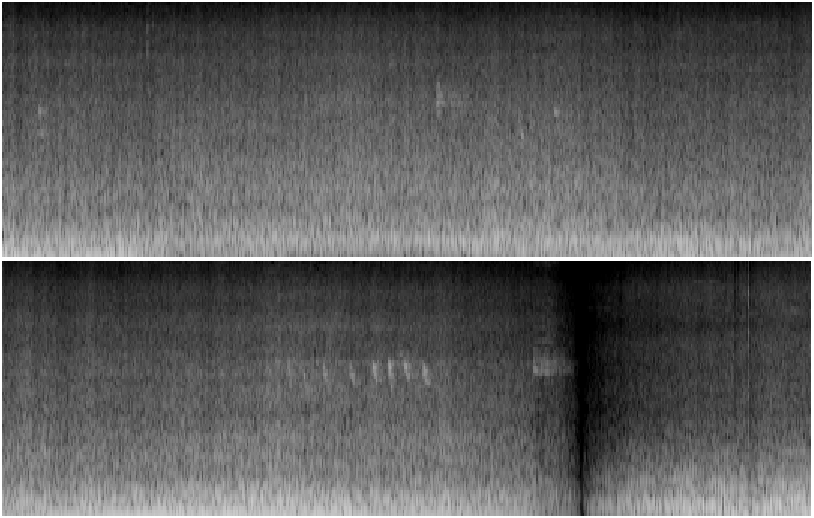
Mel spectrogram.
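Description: Passenger train running along the track, with a steady low rumble and rail noise. The sound cuts off abruptly about eleven and a half seconds in, and a steady rushing noise takes over.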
